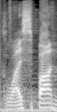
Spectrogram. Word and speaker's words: Golisopod: Okay, first off, apparently this is pronounced Golisopod, not Golisopod.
